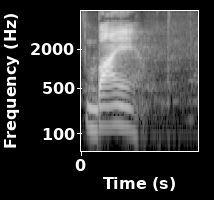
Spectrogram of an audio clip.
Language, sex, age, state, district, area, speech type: Hindi, male, 30-45, Bihar, Begusarai, rural, read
